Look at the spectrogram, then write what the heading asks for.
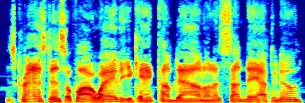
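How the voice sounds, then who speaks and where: A man voicing a blunt, gruff older father-in-law in an audiobook, scolding with affection. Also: mid-range voice, fast, pushed and bright, no echo, voice pushed up, full character voice.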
